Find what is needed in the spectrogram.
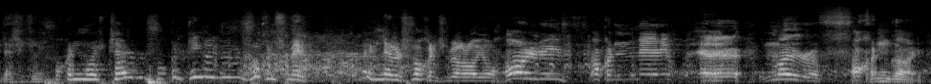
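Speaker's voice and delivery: high, appalled Irish outburst; hammed-up Irish disgust, stretching the oaths; Irish fella. Irish customer reacts to the smell, high Irish outrage. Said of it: "she's got this Irish fella".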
